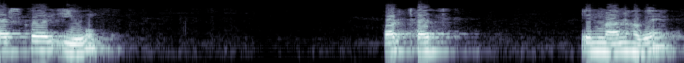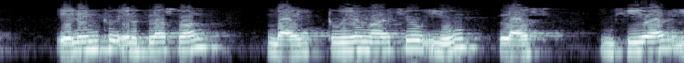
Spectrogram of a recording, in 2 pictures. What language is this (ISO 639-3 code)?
ben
